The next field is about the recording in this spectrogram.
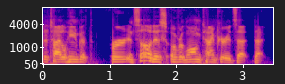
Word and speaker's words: Enceladus: I believe it's pronounced Enceladus. – Enceladus, yeah.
